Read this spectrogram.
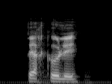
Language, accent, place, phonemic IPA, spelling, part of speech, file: French, France, Lyon, /pɛʁ.kɔ.le/, percoler, verb, LL-Q150 (fra)-percoler.wav
- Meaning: to percolate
